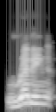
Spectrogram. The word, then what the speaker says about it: Reading: Steve Chapman, it's pronounced Reading.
